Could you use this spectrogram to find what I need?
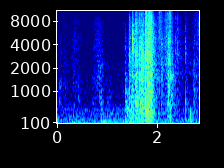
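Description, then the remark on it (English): A new, never-used deck of cards, still in order, is riffle shuffled: a quick, crisp fluttering burst of bending cards after some quiet handling, followed by softer rustling as the deck is squared. “Now I have to shuffle this deck very good because you've never used it and it's all in order.”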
